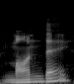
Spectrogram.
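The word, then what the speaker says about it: Maundy: on Monday Thursday and how do you say that word m Au u d y a m a u n d y Monday Monday Monday Thursday like Monday like the day of the week Thursday it's a dad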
